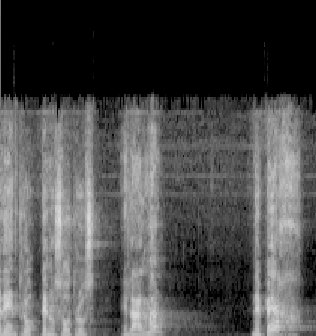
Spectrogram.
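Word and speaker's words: נפש: La palabra, la letra o las letras SH en el hebreo se pronuncian en hebreo como J. Entonces se pronuncia nepej.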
